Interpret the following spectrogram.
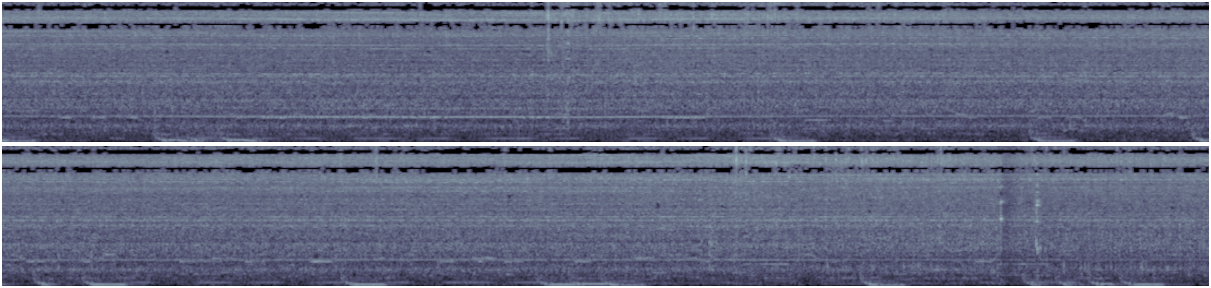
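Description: Electric hand mixer running steadily, beating cake batter, with occasional low knocks every few seconds.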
